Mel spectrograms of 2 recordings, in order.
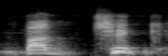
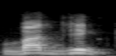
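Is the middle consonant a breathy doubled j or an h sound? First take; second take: breathy j; h sound. First: The middle has a doubled j ending breathy. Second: The middle has an h sound, not breathy doubled j. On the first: The speaker calls it right. "উচ্চারণটা হবে বাহ্যিক" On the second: The speaker calls it wrong. "বাহ্যিক বলি না"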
